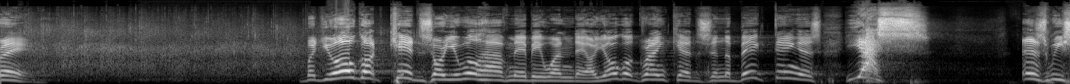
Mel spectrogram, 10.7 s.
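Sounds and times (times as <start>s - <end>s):
speech: 0.0s - 0.4s, 3.0s - 9.3s, 10.2s - 10.6s
audience applause: 0.0s - 3.2s.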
